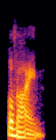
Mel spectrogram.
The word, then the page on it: ovine: Indian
